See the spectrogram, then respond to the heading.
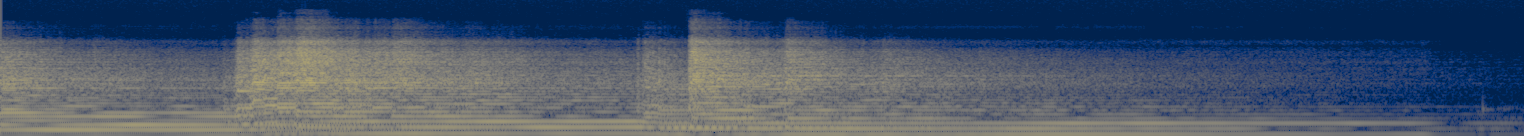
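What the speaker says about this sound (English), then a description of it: "I'm kind of like really punching the low E string when doing this" Distorted electric guitar with chorus and gain stages picks single notes, hitting the low E string hard; two sharp attacks ring out and sustain loudly, then fade near the end.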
